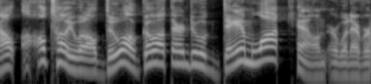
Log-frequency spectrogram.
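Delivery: put-on, high, worked-up indignant outburst. Recapping a scene, the speaker acts out Jerry's reply: mock-indignant Jerry. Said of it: "and then Jerry gets all indignant".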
